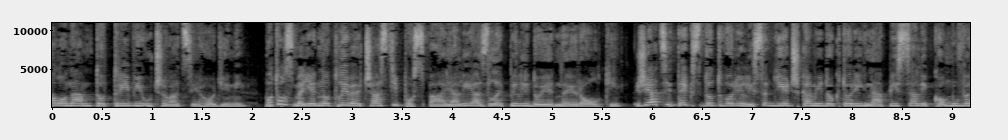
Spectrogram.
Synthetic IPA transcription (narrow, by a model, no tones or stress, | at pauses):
alɔnaːmt̪ɔt̪ɾiʋiut͡ʃɔʋat͡sɪɛɦɔɟinipɔt̪ɔmzmɛjɛd̪nɔt̪liʋɛːt͡ʃascipɔspaːjaliazlɛpilid̪ɔjɛd̪nɛjɾɔlkiʒɪat͡sit̪ɛɡz̥d̪d̪ɔt̪ʋɔɾilisr̩ɟɪɛt͡ʃkamid̪ɔkt̪ɔɾiːɣnapiːsalikɔmuʋɛ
